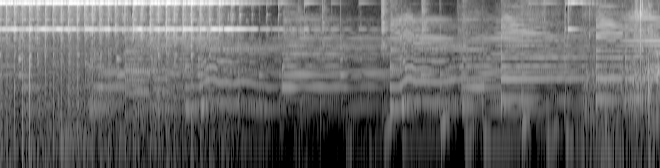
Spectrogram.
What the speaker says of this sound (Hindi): और घंटी बजा दें।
